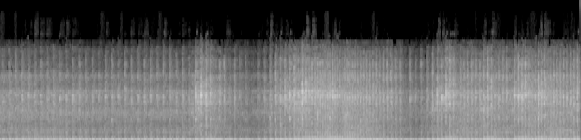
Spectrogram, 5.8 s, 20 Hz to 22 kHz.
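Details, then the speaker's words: RFZ 125cc dirt bike with swapped motor and replaced carb (old choke stuck, hard starting), first kick start with choke on: crisp single-cylinder putter that revs up cleanly and settles without stalling; runs healthy, only the gas tank still needs securing. "Oh, that sound good."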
